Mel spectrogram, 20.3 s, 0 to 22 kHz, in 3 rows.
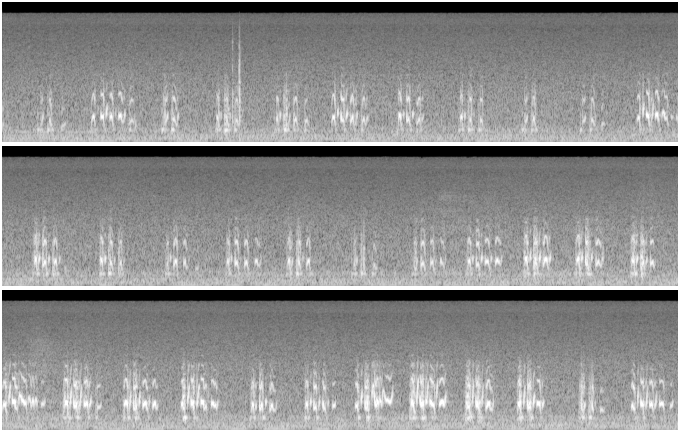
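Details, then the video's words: Moru-chan, a pet guinea pig adopted at eighteen months in May 2019, fawning for attention with steady short squeaking pulses about every second, growing slightly louder and more whistled toward the end. "モルモットのかわいい甘える声♪ Cute voice of guinea pig"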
